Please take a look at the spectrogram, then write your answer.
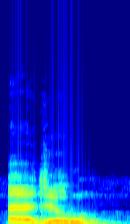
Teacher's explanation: ہا کے اوپر چھوٹی مد ہے، تین الف کے برابر کھینچ کر پڑھنا ہے · را کو پیش کی وجہ سے پر پڑھنا ہے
